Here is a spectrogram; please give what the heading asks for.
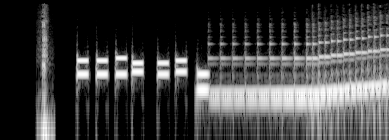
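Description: A sharp click, then six quick keypad beeps on a flip phone as messages are checked, followed by a steady, loud phone tone that holds and begins rising in pitch near the end. No talking.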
